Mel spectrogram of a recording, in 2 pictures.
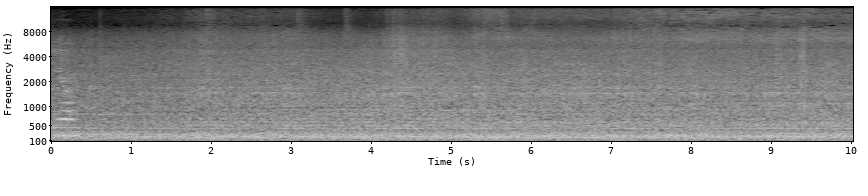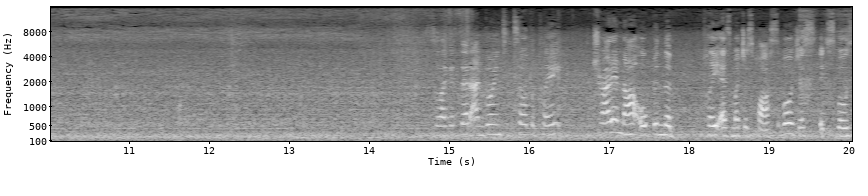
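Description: A ventilation fan hums steadily.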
